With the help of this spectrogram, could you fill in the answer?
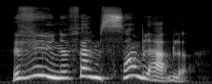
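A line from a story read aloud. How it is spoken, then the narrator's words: Exclaiming. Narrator (French): s'écria Miss Murdstone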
